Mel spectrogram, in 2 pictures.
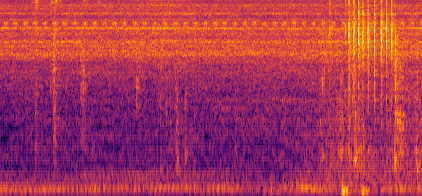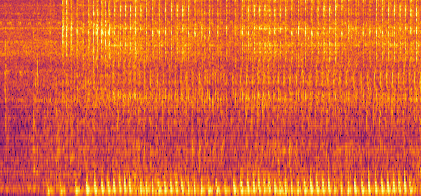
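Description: Suzuki underbone motorcycle's single-cylinder engine cranked about three and a half seconds in, catching about five seconds in, then idling steadily. It now starts and runs because the flooding carburettor has been cleaned and a spark plug of the right thread length fitted.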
